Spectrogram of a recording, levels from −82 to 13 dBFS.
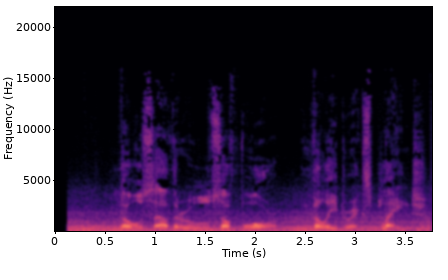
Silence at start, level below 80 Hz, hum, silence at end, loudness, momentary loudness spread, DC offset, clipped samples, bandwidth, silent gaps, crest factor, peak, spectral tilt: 0.1 s; -60 dBFS; none; 0 s; -19 LUFS; 9 LU; under 0.1%; under 0.1%; 15 kHz; none; 16 dB; -4 dBFS; -6 dB/octave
